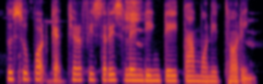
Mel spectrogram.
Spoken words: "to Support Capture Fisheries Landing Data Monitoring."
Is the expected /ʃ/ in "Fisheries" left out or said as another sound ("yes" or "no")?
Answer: yes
